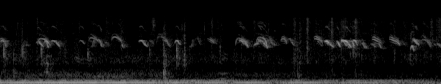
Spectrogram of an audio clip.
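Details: Broiler chicks at ten days, clear arched high peeps repeated several times a second from a few birds, with a loud steady low hum and occasional clicks.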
